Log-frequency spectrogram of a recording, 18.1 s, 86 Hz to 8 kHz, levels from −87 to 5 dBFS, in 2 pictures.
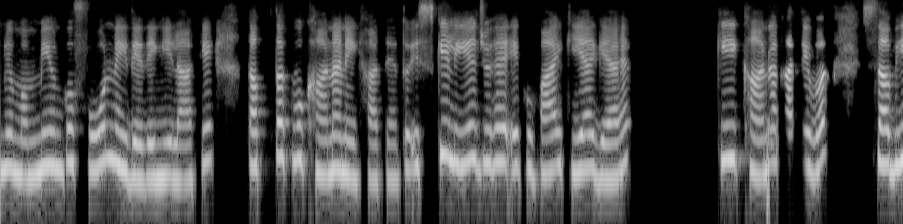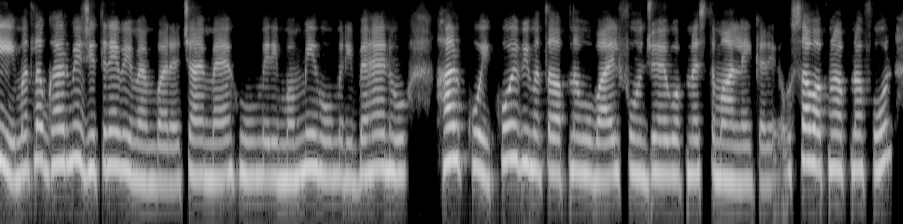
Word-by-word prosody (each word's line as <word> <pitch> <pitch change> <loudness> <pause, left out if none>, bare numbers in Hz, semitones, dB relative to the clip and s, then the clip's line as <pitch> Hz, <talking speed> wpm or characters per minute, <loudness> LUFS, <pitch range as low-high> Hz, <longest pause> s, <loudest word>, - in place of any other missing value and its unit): उन्हें 265 +1 +1
मम्मी 235 +4 +1
उनको 275 +2 0
फ़ोन 290 +1 -1
नहीं 285 -5 +3
दे 220 -1 +2
देंगी 220 +1 0
ला 210 -1 -1
के, 300 +2 -3 0.4
तब 275 0 +2
तक 335 -1 +4
वो 315 - +1
खाना 245 +1 +1
नहीं 235 -3 +1
खाते 215 0 -6
हैं। 215 - -7
तो 265 - -4
इसके 275 +7 0
लिए 305 0 +2
जो 290 0 -1
है 295 +1 +2
एक 265 0 -3
उपाय 250 +2 -1
किया 255 +1 +1
गया 220 -2 0
है 275 +6 -2 0.9
कि 315 +1 +3
खाना 250 +2 +1
खाते 275 0 0
वक़्त 315 +8 0 0.3
सभी 285 -3 +5
मतलब 260 +6 0
घर 290 +1 +3
में 310 +1 +3
जितने 275 +2 +1
भी 260 -1 +1
मेंबर 210 -1 -2
हैं, 205 0 -5
चाहे 230 -2 0
मैं 220 +1 -1
हूँ, 230 -2 -1
मेरी 225 -1 -3
मम्मी 220 +4 +1
हो, 240 -3 0
मेरी 225 -1 -4
बहन 255 +2 +1
हो, 240 -1 -1 0.3
हर 305 +2 +7
कोई, 265 -4 +1
कोई 320 +2 +2
भी 290 -1 +1
मतलब 255 -1 0
अपना 250 +1 -3
मोबाइल 230 -1 +1
फ़ोन 240 -2 -1
जो 235 +2 -2
है, 235 - 0
वो 235 0 -1
अपना 235 0 -3
इस्तेमाल 220 -3 0
नहीं 210 0 -4
करेगा। 205 -1 -9
वो - - -8
सब 300 -1 +5
अपना-अपना 265 -2 0
फ़ोन 270 +5 0
255 Hz, 220 wpm, -20 LUFS, 230-280 Hz, 0.9 s, हर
